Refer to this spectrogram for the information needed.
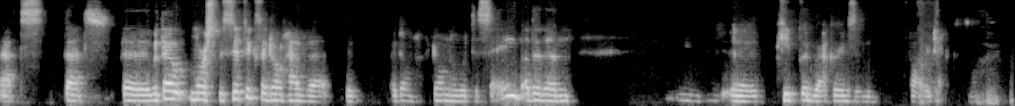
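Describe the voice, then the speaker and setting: A somewhat breathy woman's voice. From Canada. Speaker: tax workshop presenter. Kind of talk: Q&A answering questions in workshop.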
